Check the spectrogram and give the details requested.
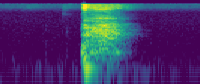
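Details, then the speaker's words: Adult man with a scratchy throat during a live toy unboxing: one short, harsh cough burst fading in a quiet room. Single dry cough. "maybe I'll do Live reviews if my throat wasn't scratchy right now"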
